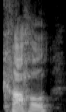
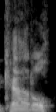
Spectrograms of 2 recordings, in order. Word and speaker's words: Cathal: My real name is Cathal, Cathal, which is Gaelic for Charles. Oh. Because in Ireland, when we came to Canada, they were calling me Cattle because they couldn't pronounce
